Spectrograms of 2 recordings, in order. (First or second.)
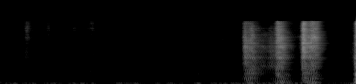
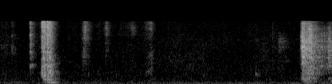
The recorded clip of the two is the second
